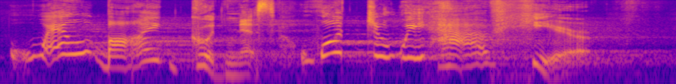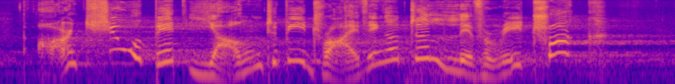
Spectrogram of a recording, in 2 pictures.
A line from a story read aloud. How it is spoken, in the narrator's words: Annabelle piped up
